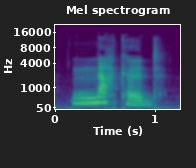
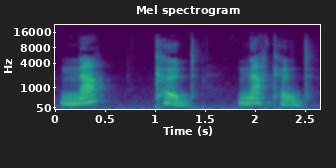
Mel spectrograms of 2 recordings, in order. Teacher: And it's a silent K. So, we just go straight into a n.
